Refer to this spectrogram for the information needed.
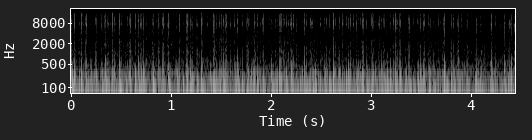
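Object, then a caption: Leather belt. A leather belt is tapped and scratched continuously in quick, slightly irregular strokes. The sound is soft, dull and low, with short, dry taps over a scratchy rustle.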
